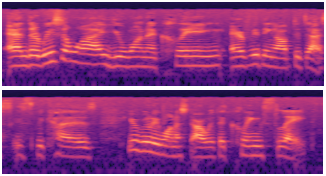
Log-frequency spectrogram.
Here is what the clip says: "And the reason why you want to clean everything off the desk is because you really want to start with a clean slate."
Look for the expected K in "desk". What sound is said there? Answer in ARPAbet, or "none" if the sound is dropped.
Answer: K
